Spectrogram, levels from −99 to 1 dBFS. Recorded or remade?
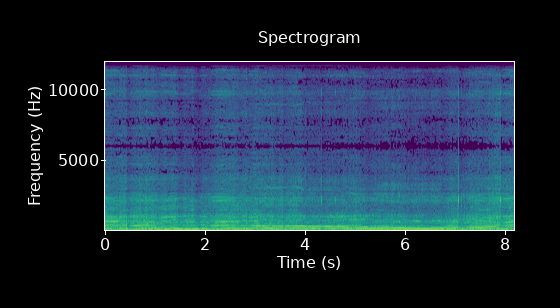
recorded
